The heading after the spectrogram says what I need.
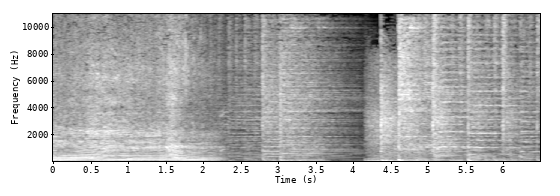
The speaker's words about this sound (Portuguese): engata a primeira e acelera.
